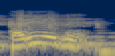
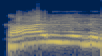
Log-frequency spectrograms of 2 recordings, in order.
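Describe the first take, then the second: First: The first vowel is kept short. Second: The first vowel is held long. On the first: The speaker calls it right. "நெடில் வராது" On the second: The speaker calls it wrong. "இல்ல"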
